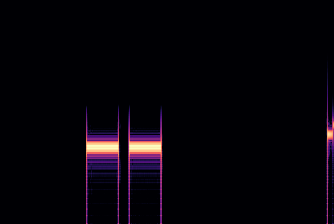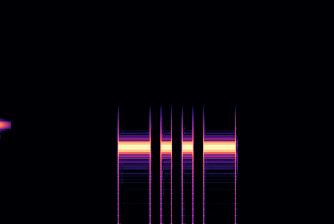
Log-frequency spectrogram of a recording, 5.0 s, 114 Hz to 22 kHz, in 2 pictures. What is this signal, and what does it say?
Morse code, heard as a keyed tone, about 15 wpm, 700 Hz. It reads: M X
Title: Single Letters 15wpm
